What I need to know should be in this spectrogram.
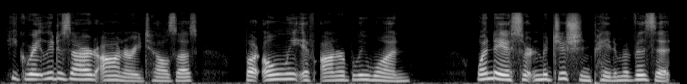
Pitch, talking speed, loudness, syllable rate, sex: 205 Hz, 185 wpm, -17 LUFS, 6.2 syllables/s, female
